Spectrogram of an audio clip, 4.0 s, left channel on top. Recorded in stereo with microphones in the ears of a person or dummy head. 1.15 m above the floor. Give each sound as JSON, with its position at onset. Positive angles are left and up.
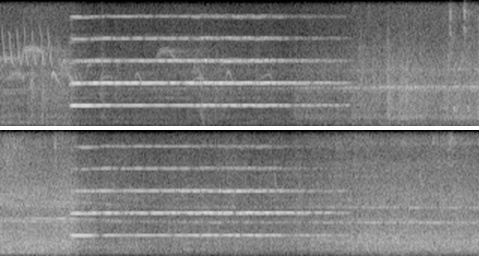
{"t": 0.6, "sound": "a violin", "side_deg": 25, "distance_m": 4.5}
